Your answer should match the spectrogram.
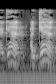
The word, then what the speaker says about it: again: So in the first one, try again has 2 syllables. And you can tell that again, the second syllable has the stress, right?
